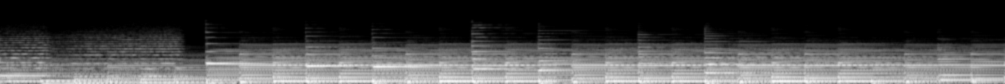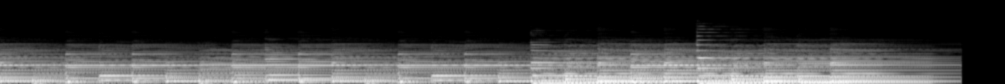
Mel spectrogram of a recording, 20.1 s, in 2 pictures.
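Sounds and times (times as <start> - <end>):
static worried piano piece: 0.0 - 19.7.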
